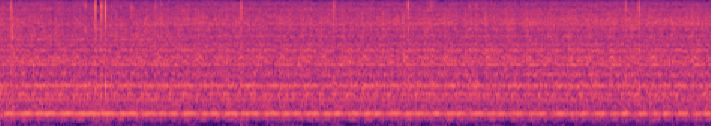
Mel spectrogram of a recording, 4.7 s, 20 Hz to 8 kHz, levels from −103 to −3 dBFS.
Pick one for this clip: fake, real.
real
